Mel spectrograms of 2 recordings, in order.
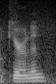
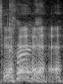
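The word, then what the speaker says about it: Kernen: heard of named Joe Kiernan. That's how the president pronounces my name, too. It's Kernan. It's Kernan.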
